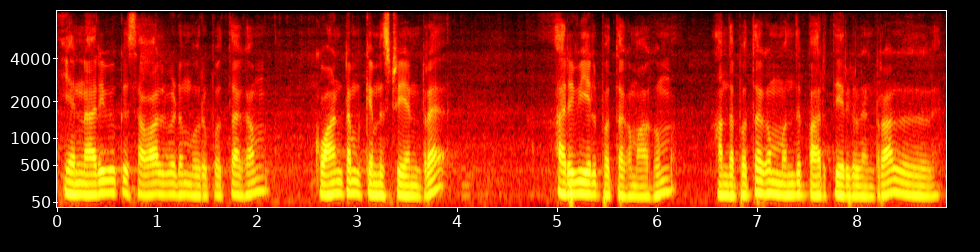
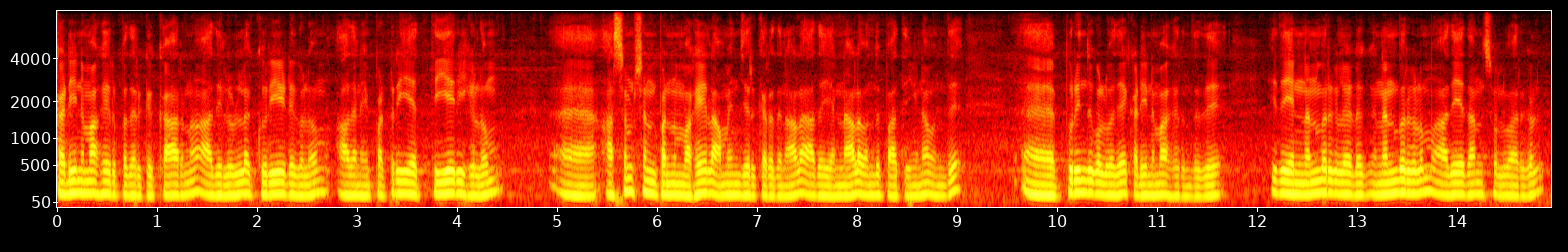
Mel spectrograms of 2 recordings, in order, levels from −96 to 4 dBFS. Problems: background sounds at intervals, background conversations at intervals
